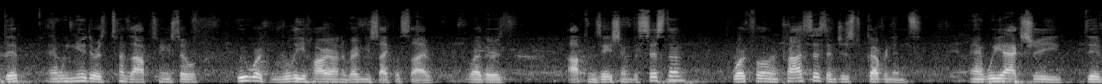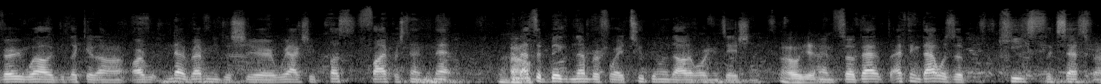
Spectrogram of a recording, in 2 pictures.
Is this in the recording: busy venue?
yes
